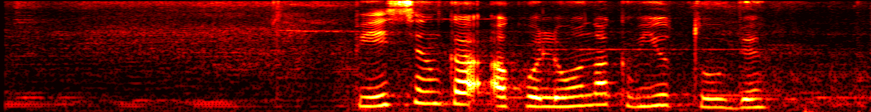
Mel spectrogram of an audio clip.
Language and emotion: Russian, neutral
